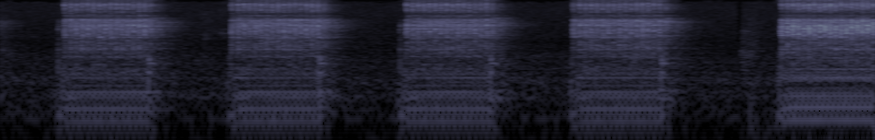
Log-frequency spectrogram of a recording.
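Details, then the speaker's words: Regular motor whir cycling about once a second: a Spectra electric breast pump on its quicker, lighter stimulation rhythm, used for the first one to two minutes to trigger let-down. "this is the rhythm that i start with as you can hear it it's quicker"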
